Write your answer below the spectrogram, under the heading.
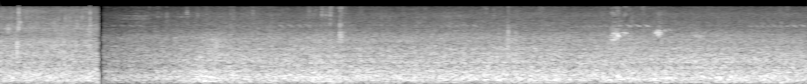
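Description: Steady frying sizzle from crickets cooking in a pan over a wood fire, with a few faint crackles. There is a brief break just under a second in.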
